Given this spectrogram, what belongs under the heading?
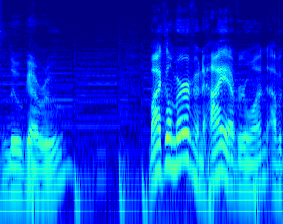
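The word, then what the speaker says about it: loup-garou: I say yeouch when someone throws a shuriken at my face, says Lugaroo. Um, that is kind of how you pronounce uh how you say the word werewolf in French.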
